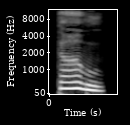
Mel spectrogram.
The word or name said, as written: ಥಾವು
